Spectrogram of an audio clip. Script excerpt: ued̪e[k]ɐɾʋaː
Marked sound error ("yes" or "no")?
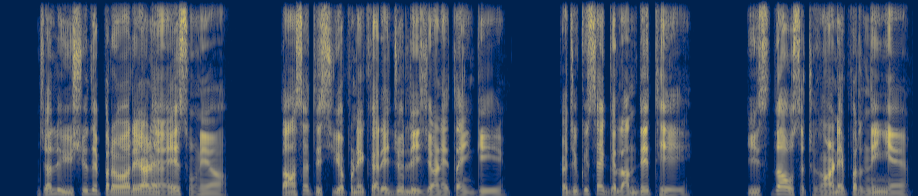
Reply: yes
